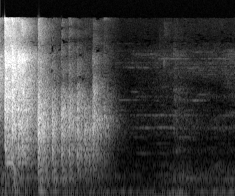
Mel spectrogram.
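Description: Carrom striker flicked across a wooden carrom board, cracking into the carrom men and clattering for about a second before dying away.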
